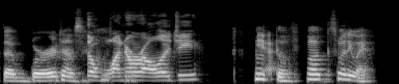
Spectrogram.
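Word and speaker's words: oneirology: It looks like oneurology. Oneurology is exactly it.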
